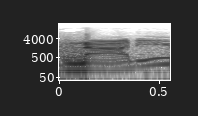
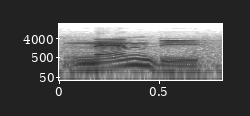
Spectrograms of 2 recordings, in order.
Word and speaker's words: Nadi: can go into town the town is spelled na di we've been calling it naughty but the lady on the airplane pronounced it Nandi yeah with an N in the middle so I don't know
